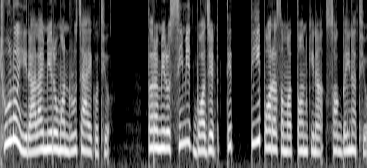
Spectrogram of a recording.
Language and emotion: Nepali, sad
